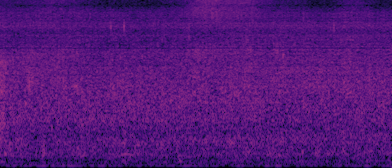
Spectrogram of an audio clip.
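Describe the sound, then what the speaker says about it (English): Water flowing beside a river, a steady, unbroken wash of broadband rushing noise with a gentle breezy quality, heard alone at an even, low level throughout. "Sitting by the river."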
